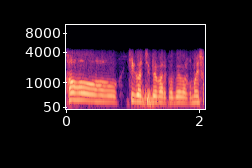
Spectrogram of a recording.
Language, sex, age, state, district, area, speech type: Odia, male, 45-60, Odisha, Nabarangpur, rural, conversation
